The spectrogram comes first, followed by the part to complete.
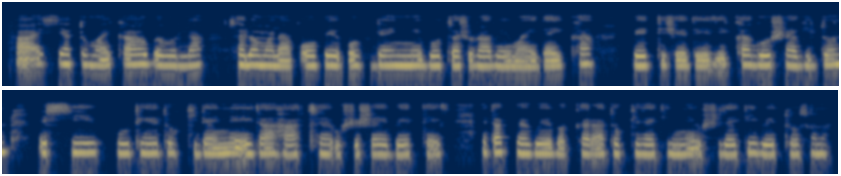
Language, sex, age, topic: Gamo, male, 18-24, government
